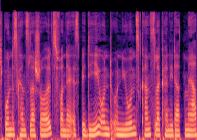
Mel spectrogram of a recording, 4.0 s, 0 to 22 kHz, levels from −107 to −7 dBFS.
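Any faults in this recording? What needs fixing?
Nothing here needs fixing, since no faults turn up anywhere in the audio.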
